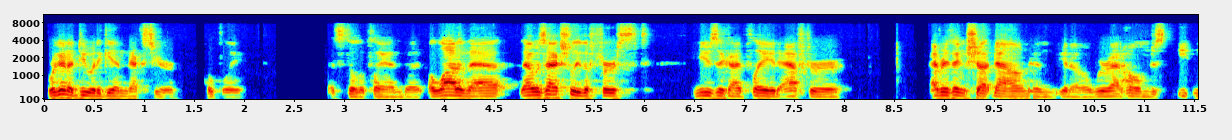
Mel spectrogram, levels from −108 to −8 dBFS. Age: 30-49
